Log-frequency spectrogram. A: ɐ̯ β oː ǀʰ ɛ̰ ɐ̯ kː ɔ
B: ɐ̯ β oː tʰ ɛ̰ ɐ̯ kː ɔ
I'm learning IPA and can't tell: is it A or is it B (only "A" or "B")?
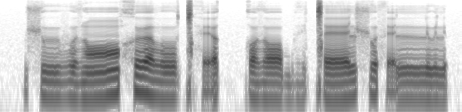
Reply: A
